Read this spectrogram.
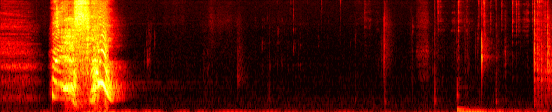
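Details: A single loud, voiced sneeze from an adult while eating, with a sharp inhaled lead-in and an explosive burst, followed by quiet and faint clinking.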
